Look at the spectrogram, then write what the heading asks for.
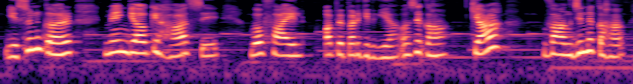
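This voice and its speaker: Woman telling a fan story, pretty high voice, acts the quotes out louder, soft music behind. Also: normal speed. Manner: reads quoted lines with raised pitch and force. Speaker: fanfiction narrator. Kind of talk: storytelling narration with acted dialogue.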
